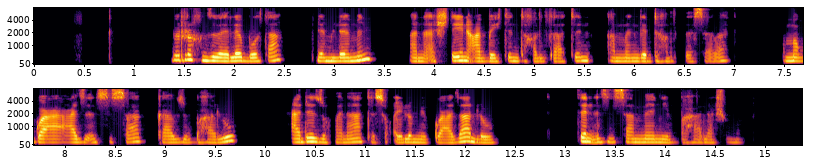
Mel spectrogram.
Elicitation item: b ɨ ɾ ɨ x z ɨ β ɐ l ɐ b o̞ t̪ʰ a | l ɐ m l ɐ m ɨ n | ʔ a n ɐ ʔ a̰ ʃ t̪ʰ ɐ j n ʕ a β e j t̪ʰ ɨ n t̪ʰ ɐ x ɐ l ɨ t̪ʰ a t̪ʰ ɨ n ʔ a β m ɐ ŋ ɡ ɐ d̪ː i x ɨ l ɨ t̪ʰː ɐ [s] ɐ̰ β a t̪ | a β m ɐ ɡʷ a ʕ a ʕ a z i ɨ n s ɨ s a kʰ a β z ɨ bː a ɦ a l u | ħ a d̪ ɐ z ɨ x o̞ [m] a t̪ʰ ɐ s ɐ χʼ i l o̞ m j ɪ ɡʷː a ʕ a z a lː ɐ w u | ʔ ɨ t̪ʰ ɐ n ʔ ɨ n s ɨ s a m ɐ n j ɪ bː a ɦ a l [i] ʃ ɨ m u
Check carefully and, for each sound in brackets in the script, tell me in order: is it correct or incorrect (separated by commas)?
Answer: correct, incorrect, incorrect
